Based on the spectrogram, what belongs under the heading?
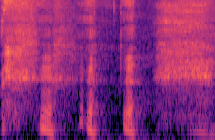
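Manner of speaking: short unvoiced laugh at bad news; breathy chuckle. Real, not acted. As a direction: huff out a little laugh. Reacts to bad weather news.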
